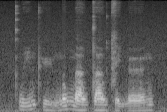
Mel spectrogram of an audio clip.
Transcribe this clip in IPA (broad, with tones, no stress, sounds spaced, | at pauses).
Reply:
kʷʰ iː˨˥ m pʰ yː˨˩ m ŋ o˥ w n̪ aː˨ w t̪ aː˨ w t͡s e˨˩ j ŋ œː˨˧ ŋ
